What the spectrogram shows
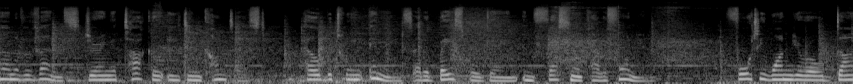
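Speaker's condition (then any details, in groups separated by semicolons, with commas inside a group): No condition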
